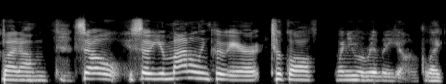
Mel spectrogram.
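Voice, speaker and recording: A woman's voice: mid-range voice, clean tone, dry recording, poor audio. A woman hosting a podcast as a comedian, talking bluntly and emphatically in casual chat. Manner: blunt, emphatic, quick to opinion.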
